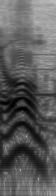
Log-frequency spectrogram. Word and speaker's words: ओम: के उच्चारण के समय अ मात्रा उ मात्रा में उ मात्रा म मात्रा में विलीन और म मात्रा निशब्द में विलीन हो जाती है उसी प्रकार उपासना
